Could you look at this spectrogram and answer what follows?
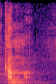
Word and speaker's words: karma: And then you had the Jainist position towards karma. I say karma because that's how they say it. We call it kamma, but it's the same thing.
